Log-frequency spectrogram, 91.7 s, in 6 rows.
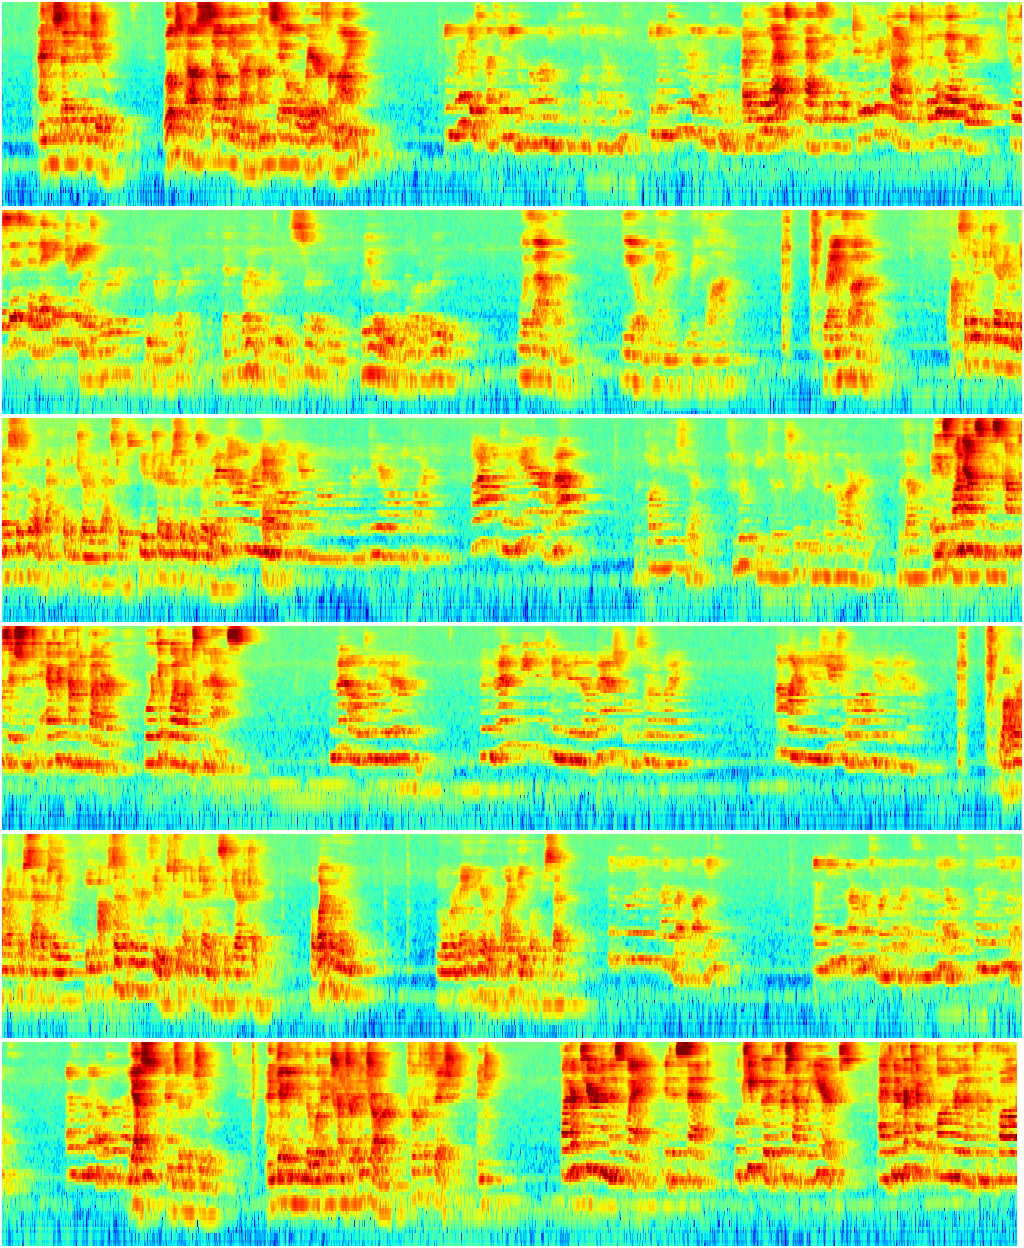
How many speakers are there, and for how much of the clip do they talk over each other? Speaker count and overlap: nine, about 4%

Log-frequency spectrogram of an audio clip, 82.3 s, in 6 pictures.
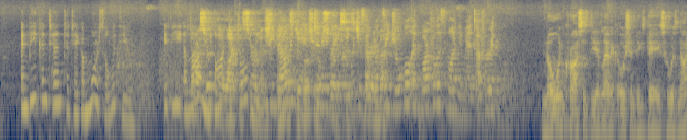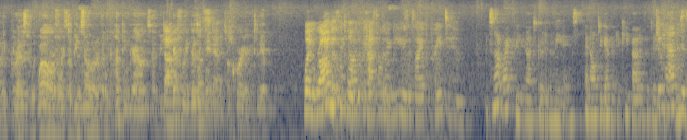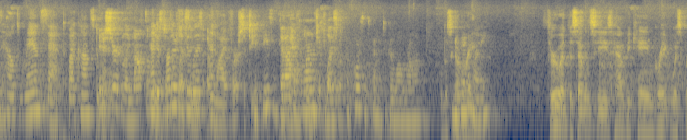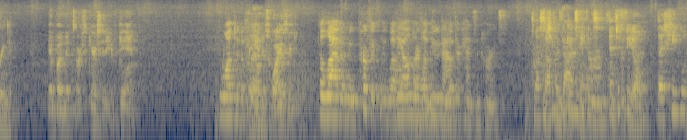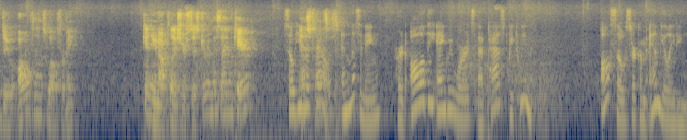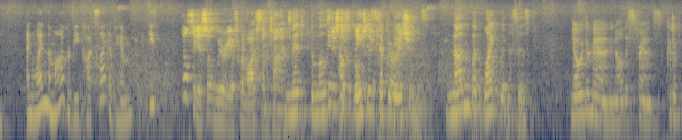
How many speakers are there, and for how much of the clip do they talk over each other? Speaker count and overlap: nine, about 31%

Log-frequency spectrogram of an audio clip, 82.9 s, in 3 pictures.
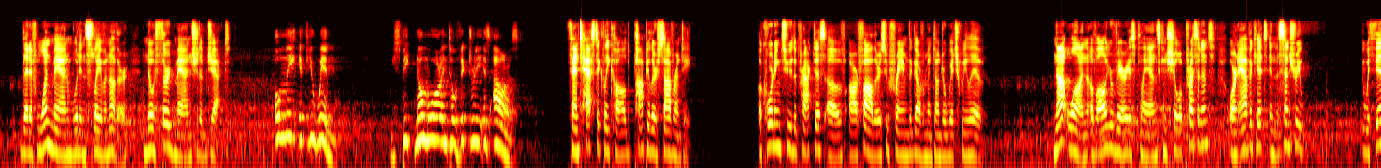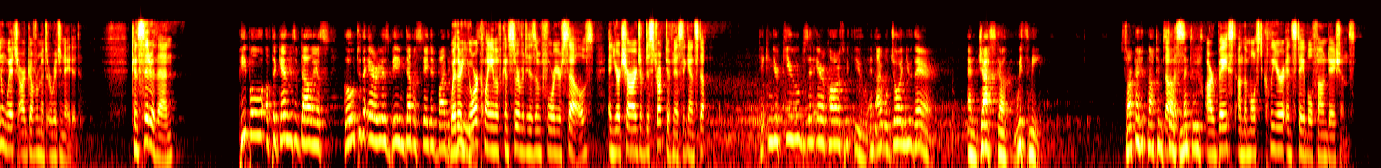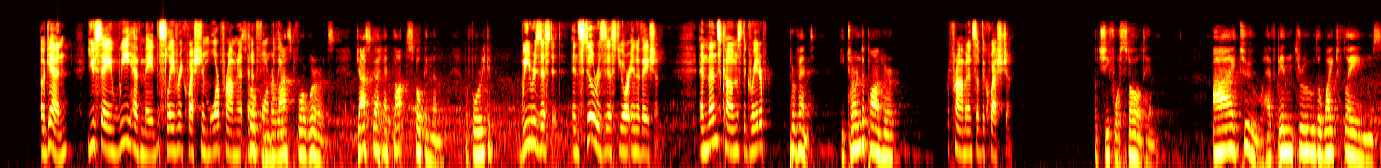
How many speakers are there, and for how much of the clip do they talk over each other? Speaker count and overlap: two, about 3%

